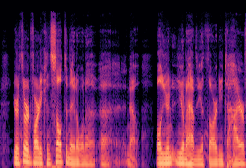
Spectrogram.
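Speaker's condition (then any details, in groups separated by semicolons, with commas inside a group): Cleft lip and palate; present since childhood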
